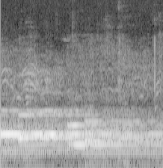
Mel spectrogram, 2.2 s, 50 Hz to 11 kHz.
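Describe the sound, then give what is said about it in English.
Japanese lo-fi hip-hop music from a 40-minute samurai-themed mix video plays steadily, a mellow plucked melodic line with sustained harmonic tones at an even, moderate loudness, with no voices. “The very first thing that comes up is Samurai Japanese Lo-Fi Hip-Hop Mix.”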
